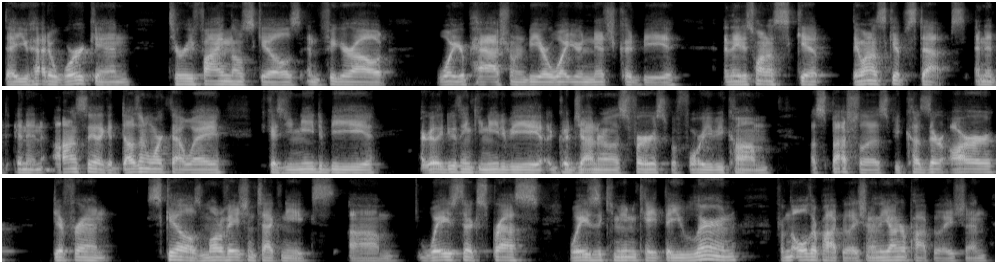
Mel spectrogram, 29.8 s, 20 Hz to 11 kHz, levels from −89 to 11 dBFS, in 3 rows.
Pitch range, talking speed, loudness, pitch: 100-115 Hz, 185 wpm, -20 LUFS, 110 Hz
